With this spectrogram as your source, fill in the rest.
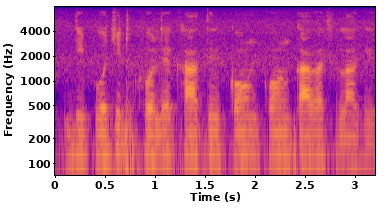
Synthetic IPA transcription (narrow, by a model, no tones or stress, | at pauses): ɖipoːd͡ʒiʈkʰoːlekʰaːt̪iɾkɔːnkɔːnkaːɡət͡ʃlaːɡe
